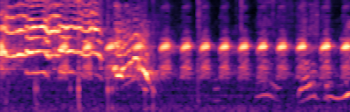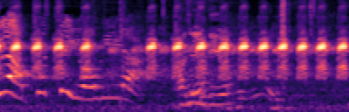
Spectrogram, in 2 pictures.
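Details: Frogs croaking in a welcoming chorus, short pulsed notes repeating evenly about two and a half per second, while people's high exclamations and wavering voices rise and fall over the start and middle.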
